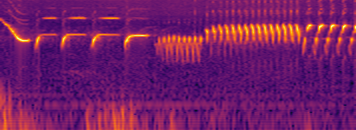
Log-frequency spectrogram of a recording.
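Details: Canary song to excite a female: four repeated descending whistles, then a low rapid buzzy trill, a higher fast trill and quick two-tone chattering notes.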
